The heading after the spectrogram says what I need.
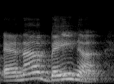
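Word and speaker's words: Anabaena: করে কে নষ্টক এবং অ্যানাবেনা অ্যানাবেনা বানানটা দেখো অ্যানাবেইনা BAENA তাহলে তুমি উচ্চারণ করো নষ্টক অ্যানাবেইনা তাহলে আর বানানটা ভুল হবে না নষ্টক এবং অ্যানাবেইনা এসে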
